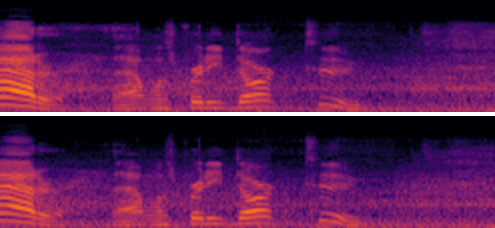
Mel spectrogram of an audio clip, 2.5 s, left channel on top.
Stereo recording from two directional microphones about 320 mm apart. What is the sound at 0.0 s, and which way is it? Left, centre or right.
Speech, centre.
